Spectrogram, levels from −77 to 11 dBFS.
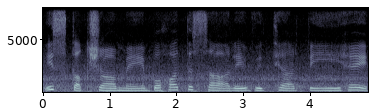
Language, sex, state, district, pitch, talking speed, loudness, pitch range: Hindi, female, Madhya Pradesh, Dhar, 215 Hz, 85 wpm, -15 LUFS, 210-235 Hz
